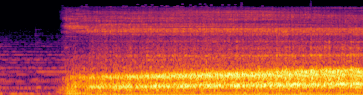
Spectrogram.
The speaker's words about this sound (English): As they descended the stairs, the growling grew louder and more intense.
